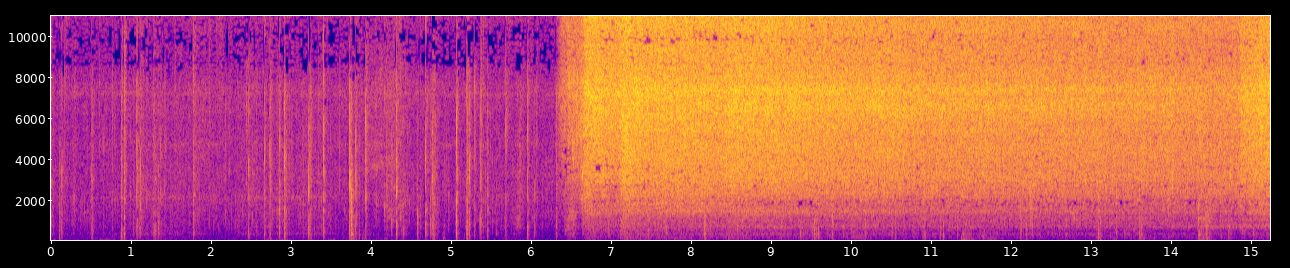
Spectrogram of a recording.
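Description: Seasoned catfish fillets going into very hot oil in a frying pan: a few small clicks of handling, then a sudden loud sizzle about six and a half seconds in as the first fillet hits the oil, frying steadily and growing louder near the end as a second fillet goes in.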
